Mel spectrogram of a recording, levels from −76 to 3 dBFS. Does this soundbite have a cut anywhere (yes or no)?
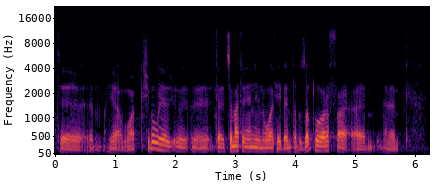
yes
